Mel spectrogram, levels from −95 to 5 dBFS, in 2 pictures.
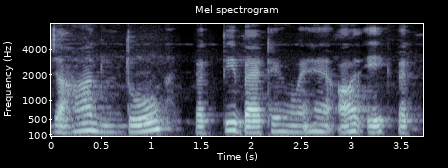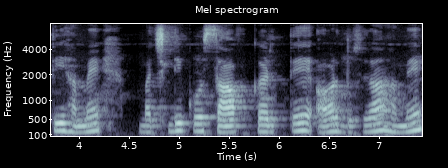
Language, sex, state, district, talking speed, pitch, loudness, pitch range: Hindi, female, Bihar, Purnia, 145 wpm, 175 Hz, -20 LUFS, 160-195 Hz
